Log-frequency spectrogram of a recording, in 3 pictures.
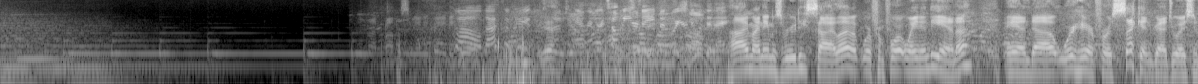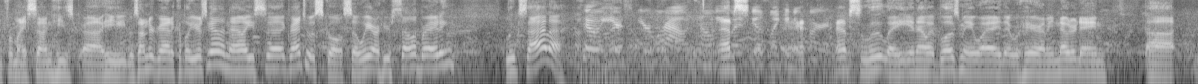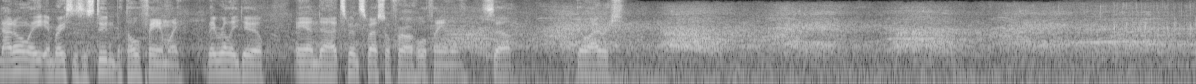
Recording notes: We take you behind the scenes to explore the sounds of the 178th Commencement Exercises: from the preparations to the ceremony to the celebration after.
